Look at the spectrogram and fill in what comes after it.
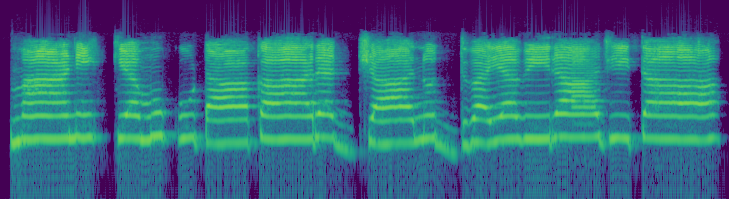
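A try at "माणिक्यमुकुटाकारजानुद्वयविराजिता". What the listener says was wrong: in Manikya Mukutakara Janudvaya Virajita, there's no Dvitva in Janu. So it is just Manikya Mukutakara Janudvaya Virajita. So there's no Dvitva. So it's not Mukutakara Janudvaya. It's just Manikya Mukutakara Janudvaya Virajita.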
